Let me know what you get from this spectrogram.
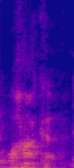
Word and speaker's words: Oaxaca: Oaxaca.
